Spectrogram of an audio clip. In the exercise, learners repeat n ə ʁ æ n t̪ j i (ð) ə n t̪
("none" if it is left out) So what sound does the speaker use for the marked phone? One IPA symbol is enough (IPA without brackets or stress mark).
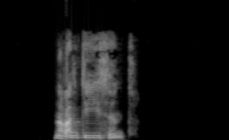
θ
